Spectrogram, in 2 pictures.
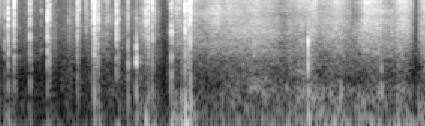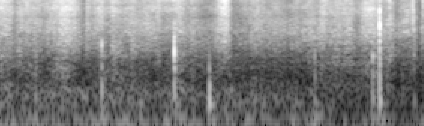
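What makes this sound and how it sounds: A closed, filled, flat Pukka bio-latte pouch of printed paper packaging, likely foil-lined, is held in both hands and crinkled and tapped with long painted nails. Dense, soft crinkling runs throughout, punctuated by short, crisp taps that are quicker and busier at the start. The sound stays quiet and close, with brief bright clicks over a low rustle.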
